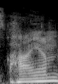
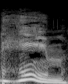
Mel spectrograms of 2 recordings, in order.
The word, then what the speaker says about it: Haim: I always said Haim. – Yeah. – Because it's spelled like Corey Haim.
